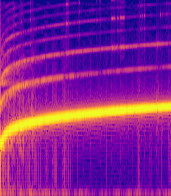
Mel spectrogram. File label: manual, sirens; whelen std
